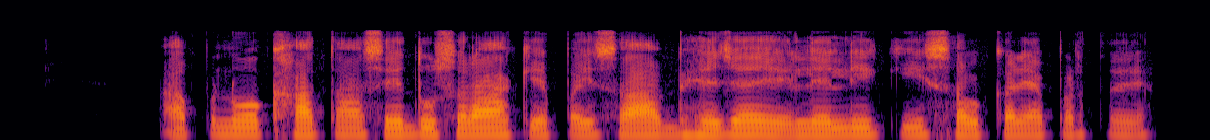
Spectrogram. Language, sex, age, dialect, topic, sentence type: Maithili, male, 18-24, Angika, banking, question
